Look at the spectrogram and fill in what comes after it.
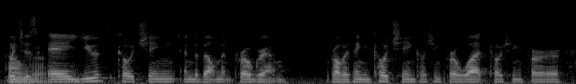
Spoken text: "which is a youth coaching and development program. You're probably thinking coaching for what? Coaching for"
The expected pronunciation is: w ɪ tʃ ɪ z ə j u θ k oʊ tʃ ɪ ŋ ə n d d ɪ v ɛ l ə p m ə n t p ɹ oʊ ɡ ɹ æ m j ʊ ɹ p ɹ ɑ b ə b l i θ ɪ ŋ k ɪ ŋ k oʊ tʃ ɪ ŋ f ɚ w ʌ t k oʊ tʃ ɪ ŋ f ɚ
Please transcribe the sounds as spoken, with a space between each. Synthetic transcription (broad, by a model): w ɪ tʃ ɪ z ə j u θ k oʊ tʃ ɪ ŋ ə n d d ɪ v ɛ l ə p m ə n p ɹ oʊ ɡ ɹ æ m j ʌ p ɹ ɑ b ə b l i θ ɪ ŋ k ɪ ŋ k oʊ tʃ ɪ ŋ f ɚ w ʌ t k oʊ tʃ ɪ ŋ f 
